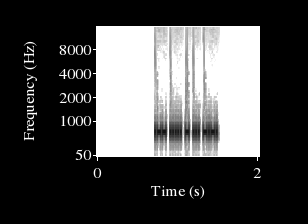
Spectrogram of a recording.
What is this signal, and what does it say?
Morse code, heard as a keyed tone, about 77 wpm, 700 Hz. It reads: W5TSC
